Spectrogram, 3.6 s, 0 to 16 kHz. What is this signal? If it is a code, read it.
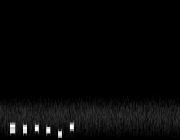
Multi-frequency trunk signalling (R1, as on North American trunks), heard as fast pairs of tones, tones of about 70 ms. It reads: KP 9061 ST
